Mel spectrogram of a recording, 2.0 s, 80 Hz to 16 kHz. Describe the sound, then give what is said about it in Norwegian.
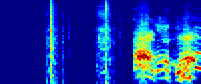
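MP5 submachine gun fire: two short, sharp cracks about half a second apart, followed by a loud, drawn-out vocal cry. “Men ikke skyt over hoften. Vi skyter altså med en MP5, ja. Er du klar?”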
